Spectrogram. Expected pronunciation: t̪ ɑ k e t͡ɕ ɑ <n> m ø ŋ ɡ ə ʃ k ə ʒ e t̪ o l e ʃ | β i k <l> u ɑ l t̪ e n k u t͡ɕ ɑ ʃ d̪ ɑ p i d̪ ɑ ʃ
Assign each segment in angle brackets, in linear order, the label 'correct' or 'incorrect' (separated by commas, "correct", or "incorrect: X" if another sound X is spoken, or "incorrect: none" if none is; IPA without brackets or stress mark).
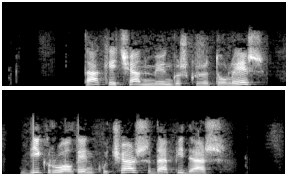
correct, incorrect: r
